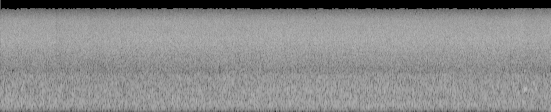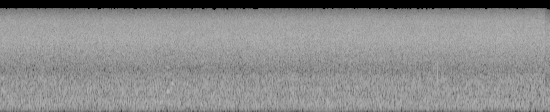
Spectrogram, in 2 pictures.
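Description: Waterfall pouring down a rock face into a pool: a steady, unbroken rush of water.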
